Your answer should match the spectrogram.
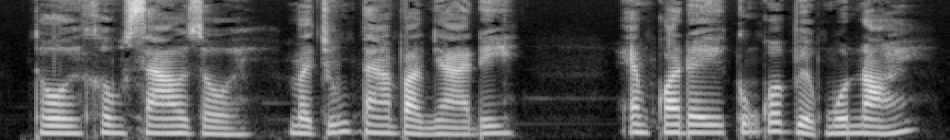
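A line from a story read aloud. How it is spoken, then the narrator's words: Sighing. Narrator (Vietnamese): cô chỉ thở dài, cô nói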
